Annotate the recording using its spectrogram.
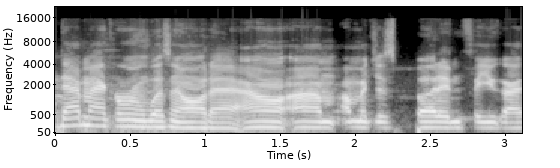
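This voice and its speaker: Soft-spoken, a woman talks at a very fast pace in a dry, close sound with no echo. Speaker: podcast host. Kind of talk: casual chat.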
